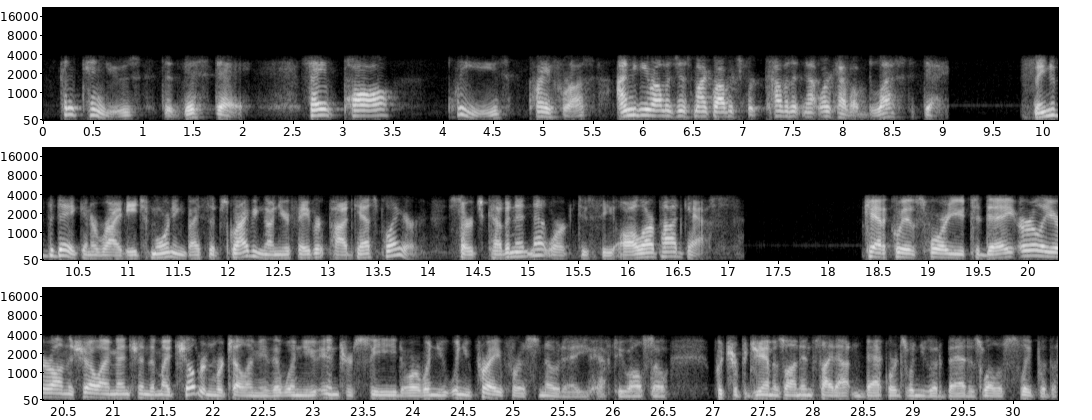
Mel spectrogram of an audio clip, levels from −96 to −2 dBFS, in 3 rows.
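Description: G.729 codec damage runs through the whole speech clip, and its roughness points to a low-rate codec around 8 kbit/s. Each 10 ms frame is rebuilt from a vocal-tract model and sparse pulses, so the voice sounds plainly buzzy and synthetic, confined to 200 Hz to 3.4 kHz.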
